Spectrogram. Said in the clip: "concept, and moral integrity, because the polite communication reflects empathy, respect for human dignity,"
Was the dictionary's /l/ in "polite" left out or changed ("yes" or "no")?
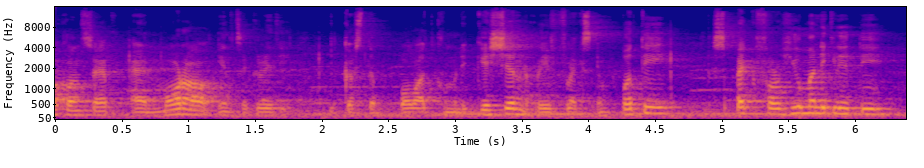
yes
